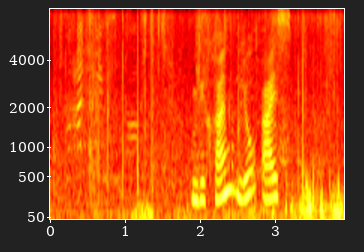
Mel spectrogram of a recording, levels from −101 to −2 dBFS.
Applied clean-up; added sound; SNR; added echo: none; none; none; none.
